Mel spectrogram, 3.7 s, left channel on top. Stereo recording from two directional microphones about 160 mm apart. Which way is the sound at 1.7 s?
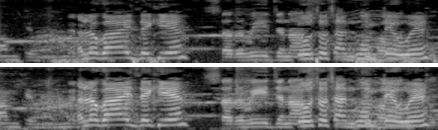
30° left (ahead or behind).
